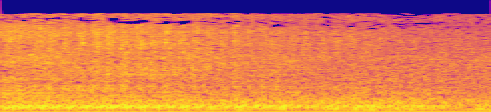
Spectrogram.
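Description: A car engine idles steadily, a low, even rumble with a faint rhythmic throb that holds constant throughout, with no voices.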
